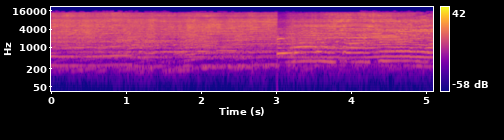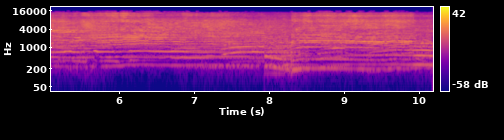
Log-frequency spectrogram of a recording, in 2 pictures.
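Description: Several 1/5-scale gas RC trucks' small two-stroke engines buzzing and revving together, their pitches rising and falling as they race. The sound changes abruptly about three seconds in and again near the eight-second mark.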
